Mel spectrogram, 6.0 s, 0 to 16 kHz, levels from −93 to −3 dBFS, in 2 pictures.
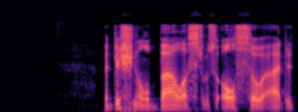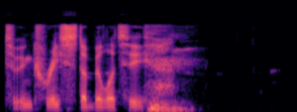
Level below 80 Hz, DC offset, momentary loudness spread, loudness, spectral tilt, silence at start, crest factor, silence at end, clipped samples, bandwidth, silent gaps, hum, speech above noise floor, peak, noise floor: -56 dBFS; under 0.1%; 11 LU; -27 LUFS; -2 dB/octave; 1.05 s; 24 dB; 1.05 s; under 0.1%; 10.5 kHz; 2.97-3.02 s; none; 39 dB; -6 dBFS; -68 dBFS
